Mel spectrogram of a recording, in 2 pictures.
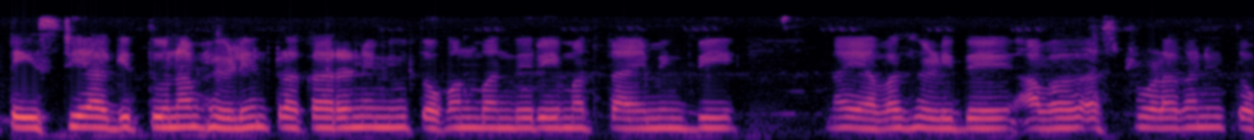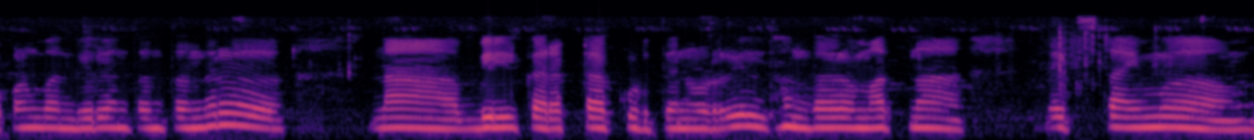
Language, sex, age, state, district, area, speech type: Kannada, female, 18-30, Karnataka, Bidar, rural, spontaneous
